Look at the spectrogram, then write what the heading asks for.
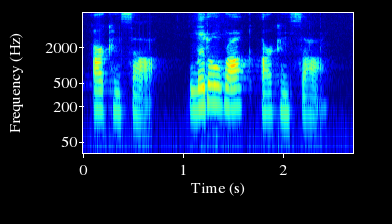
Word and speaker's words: Arkansas: Arkansas's I actually saw in the dictionary Arkansas as a possible variation I don't hear that much but apparently it exists I say Arkansas Little Rock Arkansas Baton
